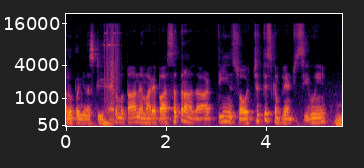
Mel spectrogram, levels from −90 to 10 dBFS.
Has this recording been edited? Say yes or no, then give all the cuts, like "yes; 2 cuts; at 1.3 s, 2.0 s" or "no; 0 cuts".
yes; 1 cut; at 1.0 s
